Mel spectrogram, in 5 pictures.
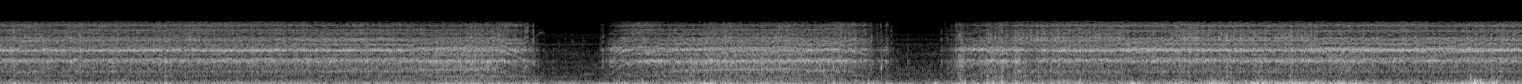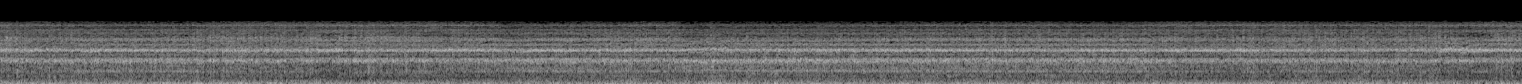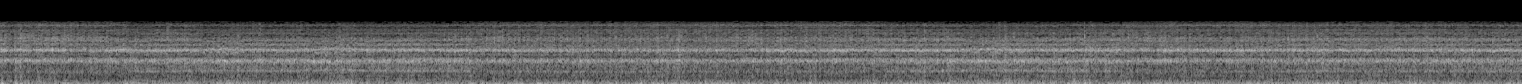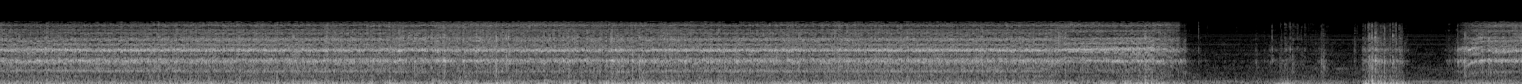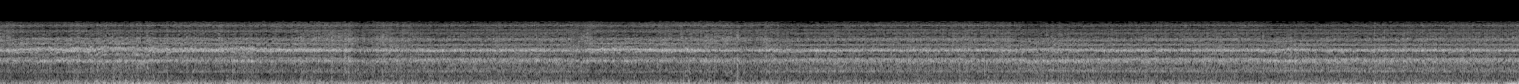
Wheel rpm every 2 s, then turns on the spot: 160, 160, 100, 120, 80, 160, 160, 160, 160, 160, 160, 160, 160, 160, 160, 160, 160, 160, 160, 160, 160, 160, 160, 160, 160, 160, 160, 160, 110, 20, 120, 160, 160, 160, 160, 160, 160, 160.
58-60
